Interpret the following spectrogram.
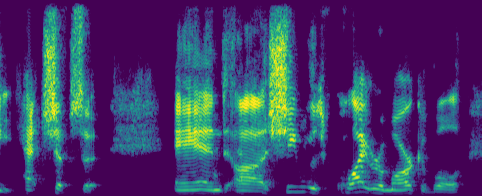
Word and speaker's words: Hatshepsut: And it's kind of easy to say her name if you think about it in different segments. So Hatshepsut, hat like a hat, Shep, Shepsut, Hatshepsut.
